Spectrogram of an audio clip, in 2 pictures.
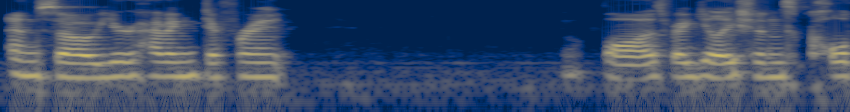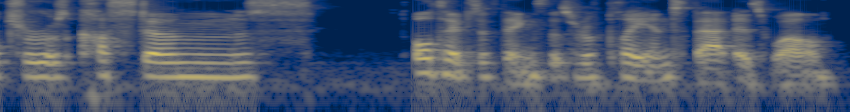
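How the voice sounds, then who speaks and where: Her mid-range voice a little slow and mellow with fairly even intonation, this American company representative chats informally as a podcast guest. She hedges a lot, filling her speech with "like" and "sort of."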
